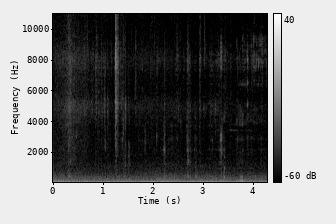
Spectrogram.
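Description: Faint chewing, with a few small clicks and rustles from handling a taco and its food container, over a steady low hum inside a car's cabin.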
